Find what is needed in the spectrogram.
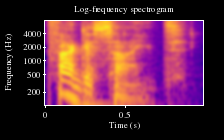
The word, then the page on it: phagocyte: British English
